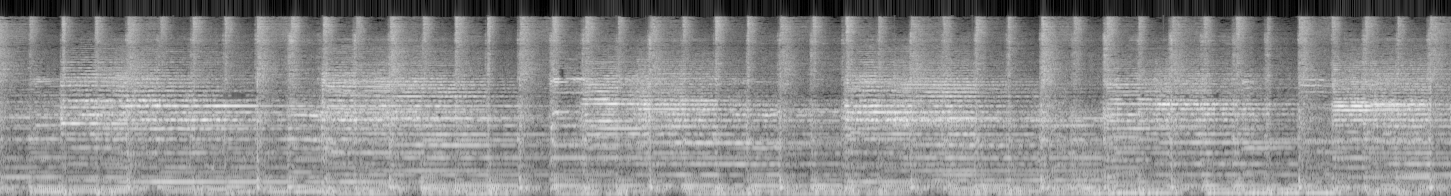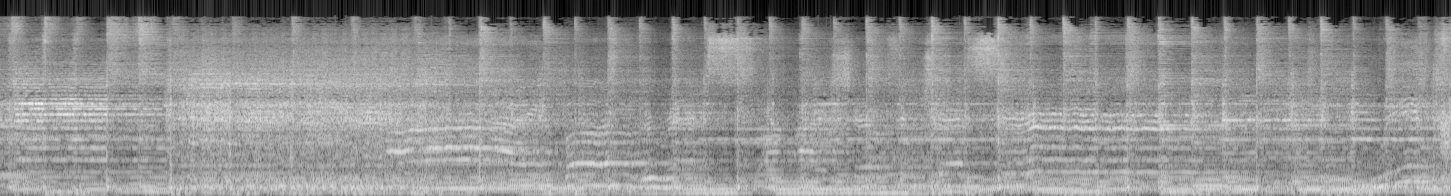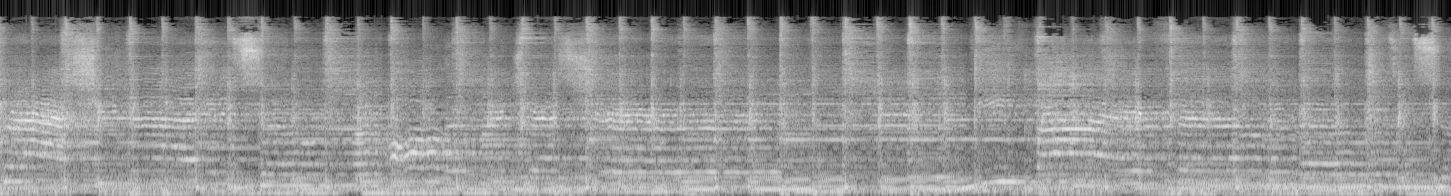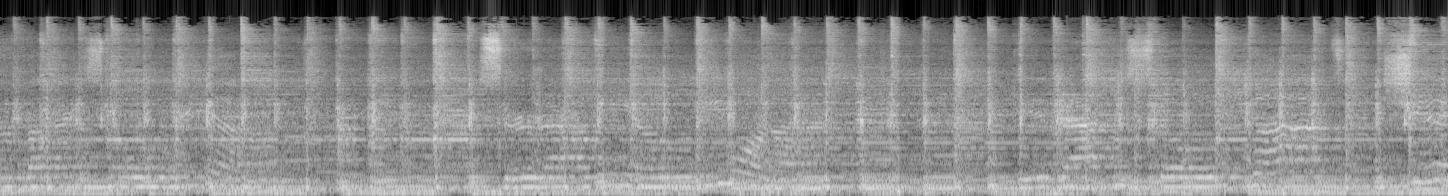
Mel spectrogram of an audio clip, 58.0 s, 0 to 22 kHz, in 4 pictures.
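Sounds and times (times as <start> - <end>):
drums with cymbal beat: 0.0 - 58.0
electric guitars: 0.0 - 58.0
man singing: 18.2 - 37.5, 38.4 - 46.9, 48.2 - 52.6, 53.4 - 58.0.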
